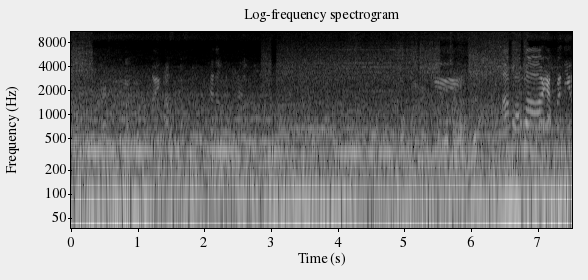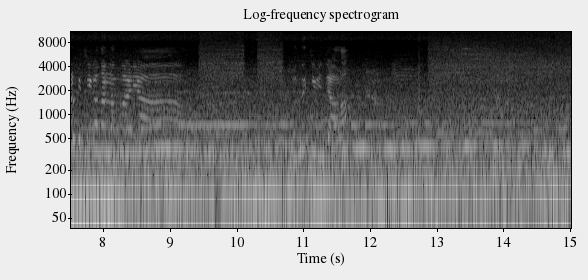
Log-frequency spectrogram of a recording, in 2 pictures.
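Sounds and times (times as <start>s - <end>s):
music with held notes: 0.0s - 15.0s.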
